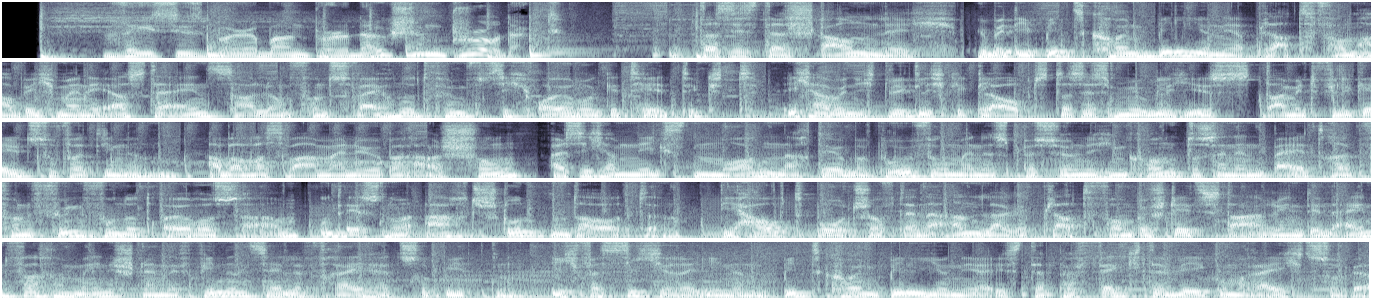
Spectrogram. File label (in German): German Language; Bitcoin Billionaire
